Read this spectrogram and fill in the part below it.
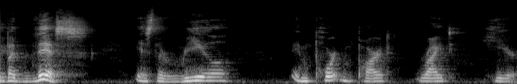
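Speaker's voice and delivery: deliberately slowed, halting, stressed phrase. Demonstrating how a change in tempo adds emphasis, slowing down for emphasis. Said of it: "at the end of a sentence you slow down".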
